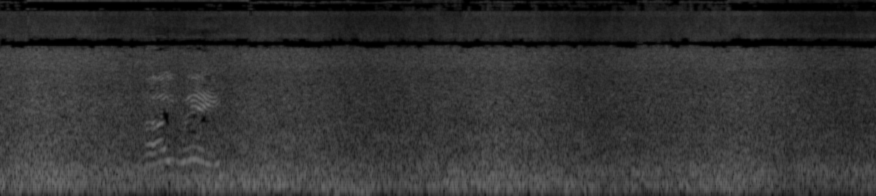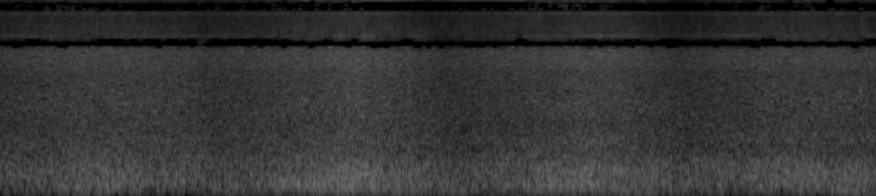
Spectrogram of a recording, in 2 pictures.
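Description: Water sloshes and splashes in a pool.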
